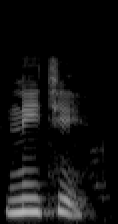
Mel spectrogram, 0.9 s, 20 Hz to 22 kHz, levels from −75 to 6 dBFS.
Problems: none marked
